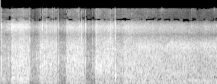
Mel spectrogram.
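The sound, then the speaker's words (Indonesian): A crowd claps together as applause given for God, a dense, crackling wash of many hands that starts with a few uneven surges and then settles into steady, loud applause with no voices. “Boleh kita berikan tepuk tangan bagi Tuhan”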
